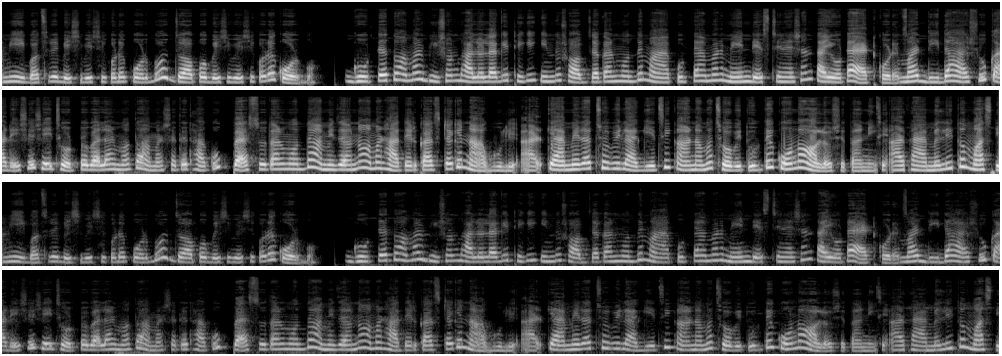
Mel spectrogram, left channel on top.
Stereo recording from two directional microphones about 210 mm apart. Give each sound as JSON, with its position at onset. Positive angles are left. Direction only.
{"t": 0.1, "sound": "speech", "side_deg": 35}
{"t": 3.5, "sound": "speech", "side_deg": 50}
{"t": 12.3, "sound": "a woman's voice", "side_deg": 35}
